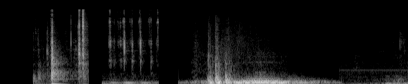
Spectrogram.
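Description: Intro sound effects: two quick runs of sharp clicks, then a loud low boom about two seconds in that fades out.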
